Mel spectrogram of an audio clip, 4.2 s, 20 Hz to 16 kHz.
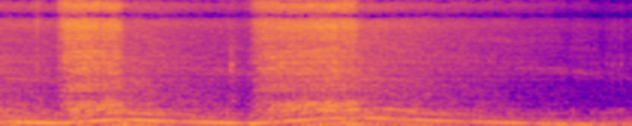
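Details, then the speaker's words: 1963 Plymouth Valiant turbo slant six, blow-through Carter BBD carburetor: revs rise and fall with an uneven, lumpy pulse as a cylinder drops out. It smells rich, and the owner thinks idle fuel needs reducing. "I can hear a cylinder dropping out. Yeah, that noise. And it smells a little bit rich, so I probably need to take some idle fuel out now."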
